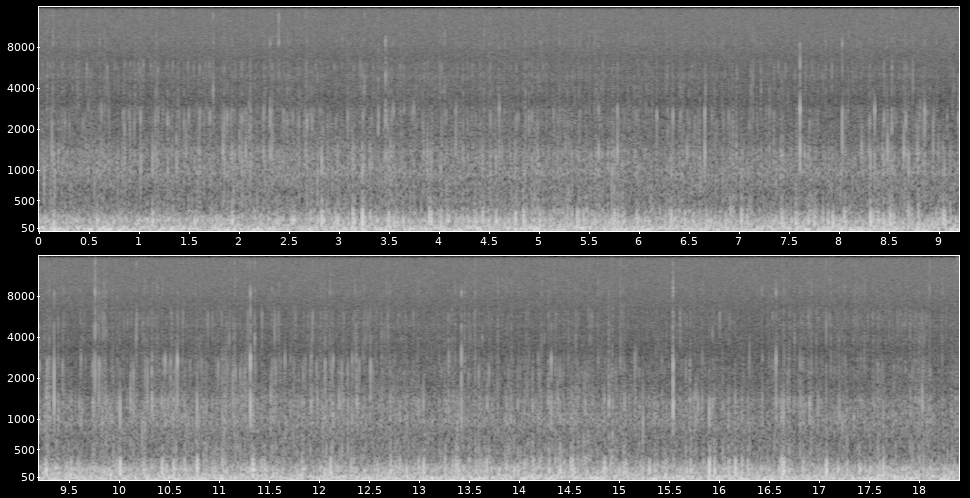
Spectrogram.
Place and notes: Andreikėnai, Lithuania, water spring
HYdrophone was buried in sand and stones near spring to discower low rumble of water running in the ground
Utenos apskritis, Lietuva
